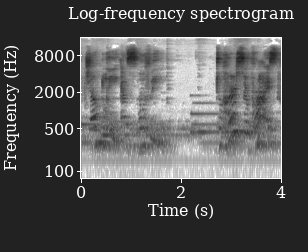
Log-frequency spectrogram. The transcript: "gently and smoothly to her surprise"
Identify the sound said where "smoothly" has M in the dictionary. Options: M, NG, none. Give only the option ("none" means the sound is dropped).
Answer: M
